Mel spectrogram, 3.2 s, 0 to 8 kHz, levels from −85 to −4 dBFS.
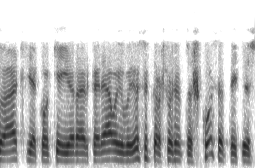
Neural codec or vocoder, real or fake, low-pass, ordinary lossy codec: none; real; 7.2 kHz; MP3, 32 kbps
